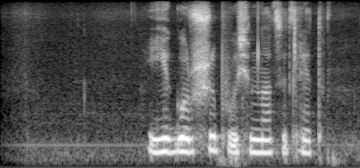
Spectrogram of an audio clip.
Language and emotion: Russian, neutral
